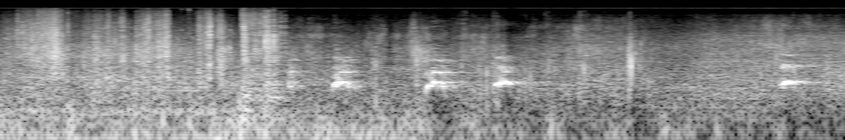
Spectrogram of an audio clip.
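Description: A dog barking, four short barks from about two and a half seconds in, over a low rumble that is loudest in the first two seconds.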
